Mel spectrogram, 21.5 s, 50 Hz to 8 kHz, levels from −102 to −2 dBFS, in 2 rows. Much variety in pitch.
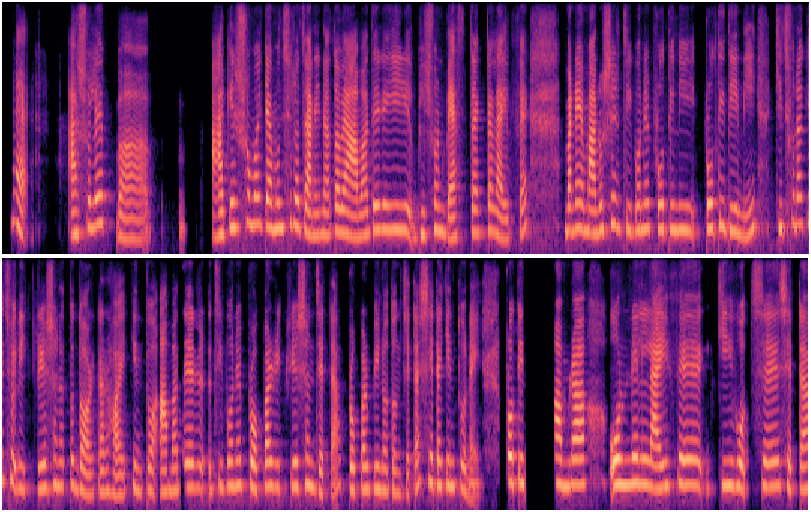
No: average, 3.2 semitones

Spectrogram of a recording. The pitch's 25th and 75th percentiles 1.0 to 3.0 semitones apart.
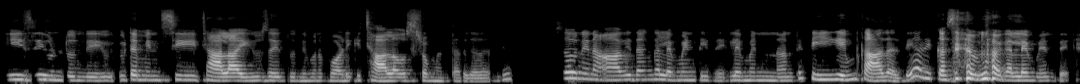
No: average, 4.0 semitones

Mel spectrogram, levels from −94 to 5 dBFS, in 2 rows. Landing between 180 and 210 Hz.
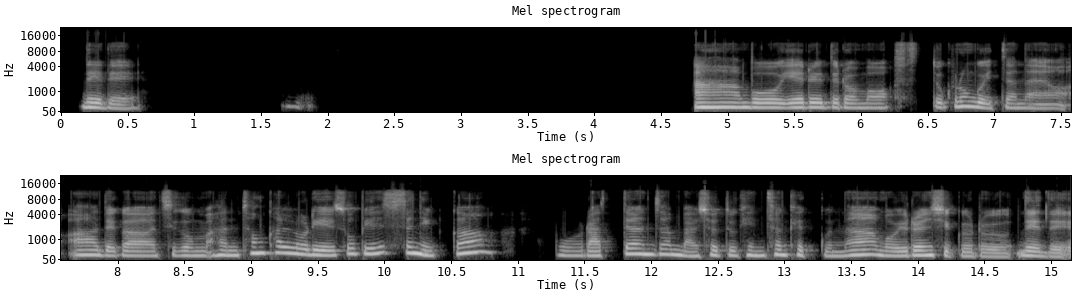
Yes: medium, 185 Hz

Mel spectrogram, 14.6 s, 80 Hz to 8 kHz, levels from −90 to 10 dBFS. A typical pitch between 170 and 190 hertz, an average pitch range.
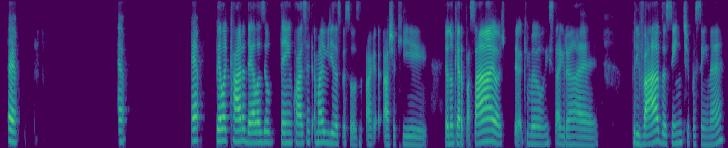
Yes: medium, 185 Hz; average, 3.7 semitones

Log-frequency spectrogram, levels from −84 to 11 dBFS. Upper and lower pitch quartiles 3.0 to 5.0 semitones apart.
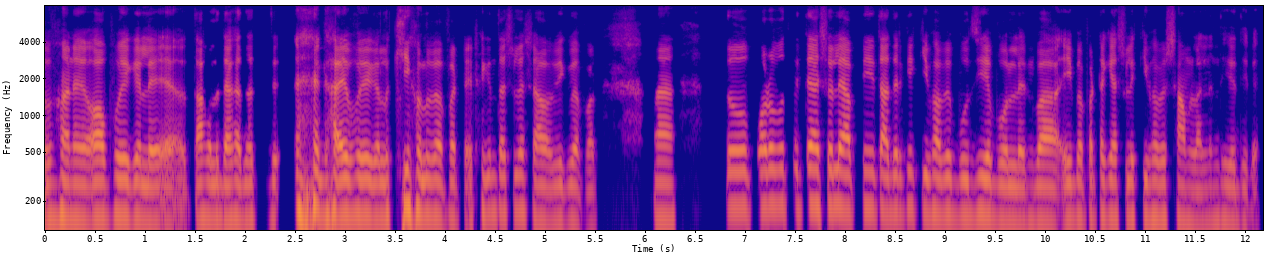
No: narrow, 2.5 semitones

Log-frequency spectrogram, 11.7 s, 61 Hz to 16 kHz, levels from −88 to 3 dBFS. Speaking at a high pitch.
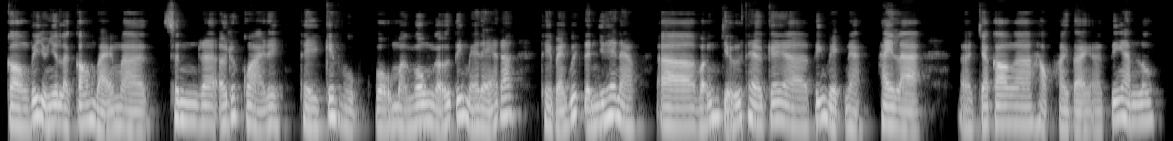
No: low, 120 Hz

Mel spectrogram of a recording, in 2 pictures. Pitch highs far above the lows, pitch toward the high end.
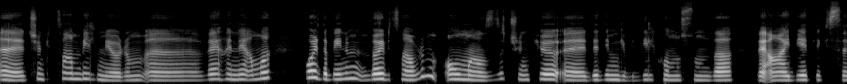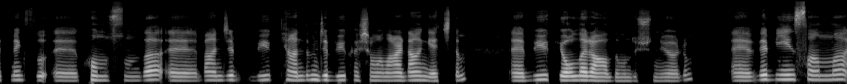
No: narrow, 2.6 semitones; high, 205 Hz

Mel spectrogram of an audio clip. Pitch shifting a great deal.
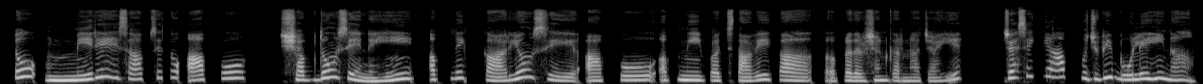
Yes: wide, 6.9 semitones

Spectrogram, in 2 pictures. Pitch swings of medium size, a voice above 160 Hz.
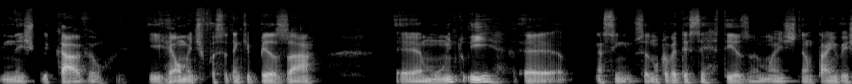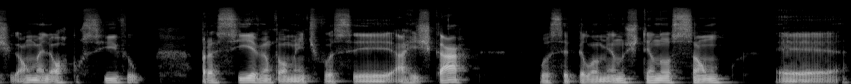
No: average, 3.6 semitones; very low, 80 Hz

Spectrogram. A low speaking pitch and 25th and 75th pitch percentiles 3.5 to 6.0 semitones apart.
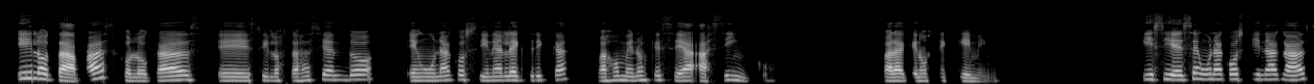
No: high, 200 Hz; average, 4.2 semitones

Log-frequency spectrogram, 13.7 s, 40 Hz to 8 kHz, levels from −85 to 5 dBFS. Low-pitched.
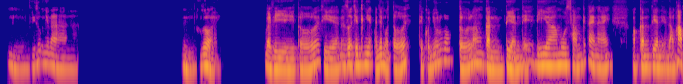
Yes: low, 120 Hz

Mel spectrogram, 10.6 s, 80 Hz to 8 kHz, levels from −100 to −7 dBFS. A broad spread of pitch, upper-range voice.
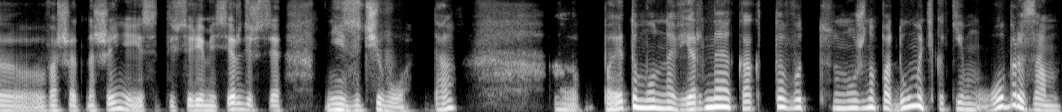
No: wide, 6.6 semitones; medium, 155 Hz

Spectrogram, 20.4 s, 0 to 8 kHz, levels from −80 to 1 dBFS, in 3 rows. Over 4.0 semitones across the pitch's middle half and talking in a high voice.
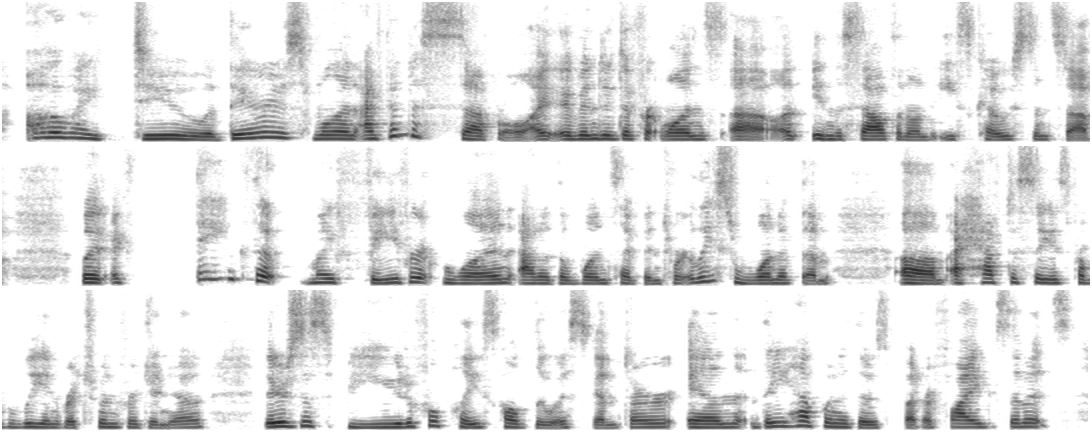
No: average, 3.1 semitones; high, 195 Hz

